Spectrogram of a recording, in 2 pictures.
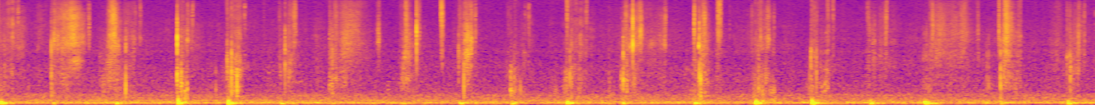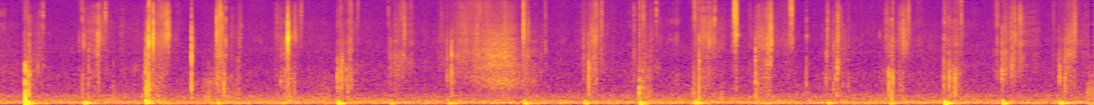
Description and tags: Footsteps, Solid Wood, Female Barefoot, Flat-Footed, Slow Pace
barefoot, female, footsteps, solid, wood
